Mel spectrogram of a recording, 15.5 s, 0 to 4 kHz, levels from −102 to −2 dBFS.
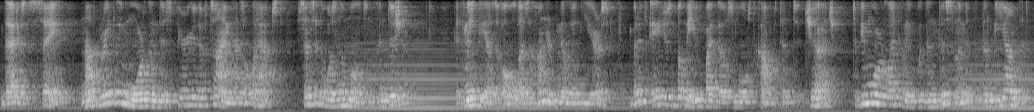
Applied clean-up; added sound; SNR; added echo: none; Bowed string instrument; 16 dB; reverberation time 0.9 s.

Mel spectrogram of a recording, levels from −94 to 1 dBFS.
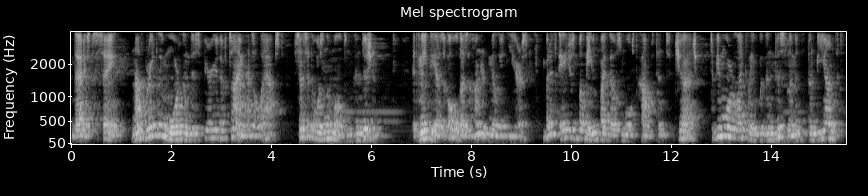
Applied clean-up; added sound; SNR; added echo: classical method WPE with log-MMSE.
